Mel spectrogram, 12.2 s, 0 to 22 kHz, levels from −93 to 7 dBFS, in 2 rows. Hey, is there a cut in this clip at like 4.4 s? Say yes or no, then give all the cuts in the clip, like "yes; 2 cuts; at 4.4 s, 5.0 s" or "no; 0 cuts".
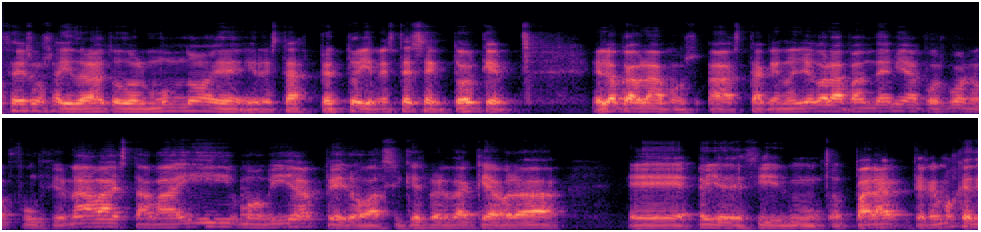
no; 2 cuts; at 7.6 s, 10.5 s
